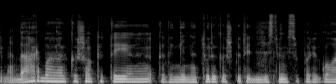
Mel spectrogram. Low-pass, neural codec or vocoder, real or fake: 10.8 kHz; codec, 44.1 kHz, 7.8 kbps, Pupu-Codec; fake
